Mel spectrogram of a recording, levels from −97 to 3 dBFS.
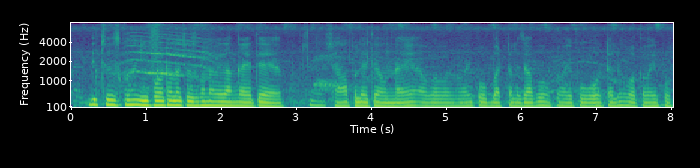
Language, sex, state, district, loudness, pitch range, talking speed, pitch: Telugu, male, Andhra Pradesh, Sri Satya Sai, -16 LUFS, 125-140 Hz, 165 wpm, 130 Hz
